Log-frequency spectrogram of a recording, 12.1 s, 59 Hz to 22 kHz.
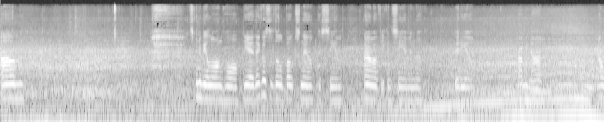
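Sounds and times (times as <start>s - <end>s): distant road traffic: 0.0s - 12.0s.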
